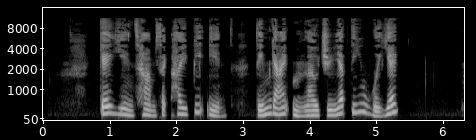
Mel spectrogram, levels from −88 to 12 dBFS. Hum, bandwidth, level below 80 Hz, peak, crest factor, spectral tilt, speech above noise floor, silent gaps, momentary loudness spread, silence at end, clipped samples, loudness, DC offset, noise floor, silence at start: none; 11.5 kHz; -70 dBFS; -2 dBFS; 20 dB; -4.5 dB/octave; 51 dB; none; 7 LU; 1 s; under 0.1%; -22 LUFS; under 0.1%; -73 dBFS; 0.45 s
